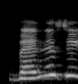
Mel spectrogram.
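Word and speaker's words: Wednesday: का ध्यान से सुनना डब्ल्यू ई डी एन ई एस डी ए वाई D silent है डब्ल्यू ई डी एन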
